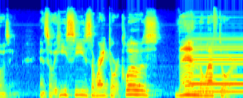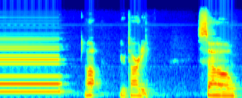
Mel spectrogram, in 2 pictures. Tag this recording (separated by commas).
inside a small room, Speech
